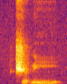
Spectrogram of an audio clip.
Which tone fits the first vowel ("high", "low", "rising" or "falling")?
high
